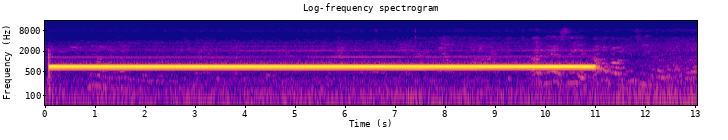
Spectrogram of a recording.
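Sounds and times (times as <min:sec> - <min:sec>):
two-tone alarm: 0:00.0 - 0:11.1.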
